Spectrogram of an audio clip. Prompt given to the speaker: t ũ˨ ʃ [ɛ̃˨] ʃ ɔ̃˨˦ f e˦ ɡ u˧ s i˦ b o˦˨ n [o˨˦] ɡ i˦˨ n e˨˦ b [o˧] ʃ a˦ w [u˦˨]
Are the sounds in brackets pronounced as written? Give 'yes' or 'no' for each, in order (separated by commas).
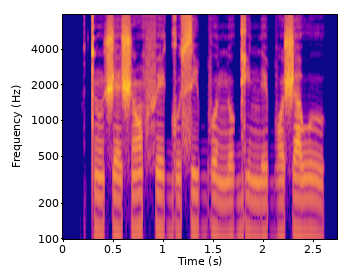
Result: no, yes, no, yes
